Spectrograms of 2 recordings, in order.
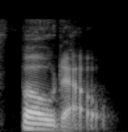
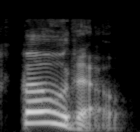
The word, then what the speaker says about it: photo: When the letters T or RT are between two vowels, the T is pronounced as a very light D. An example of this is the word photo.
